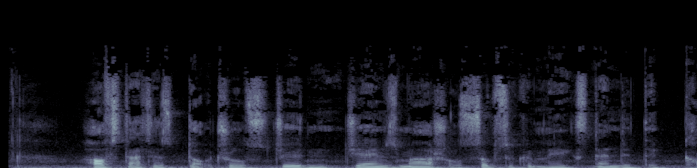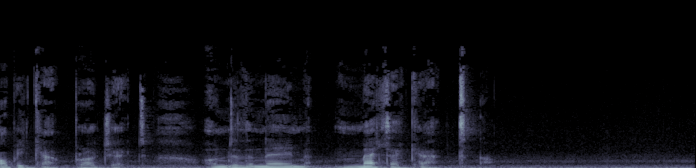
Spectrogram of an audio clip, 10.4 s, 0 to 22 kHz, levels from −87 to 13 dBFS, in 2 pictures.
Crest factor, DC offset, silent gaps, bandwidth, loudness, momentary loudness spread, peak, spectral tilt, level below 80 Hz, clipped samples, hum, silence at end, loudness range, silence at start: 24 dB; under 0.1%; none; 14 kHz; -29 LUFS; 21 LU; -6 dBFS; -5 dB/octave; -54 dBFS; under 0.1%; none; 0 s; 5 LU; 0.05 s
